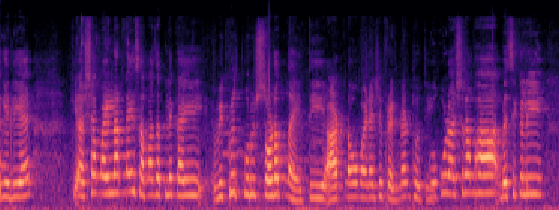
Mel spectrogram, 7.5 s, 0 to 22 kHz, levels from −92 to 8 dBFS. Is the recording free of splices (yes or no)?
no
